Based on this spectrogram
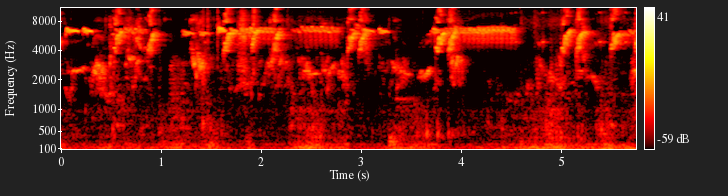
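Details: Kept tits giving high, thin chirps and short twittering notes in quick, irregular bursts, some notes sliding up or down, with soft background rustling.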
